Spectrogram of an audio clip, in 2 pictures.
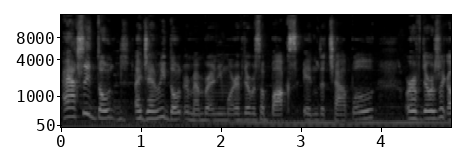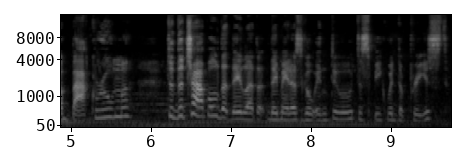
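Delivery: usual speaking voice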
